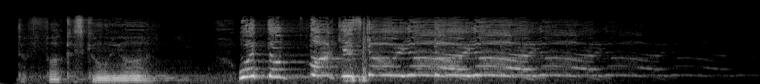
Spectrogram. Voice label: Angry Man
